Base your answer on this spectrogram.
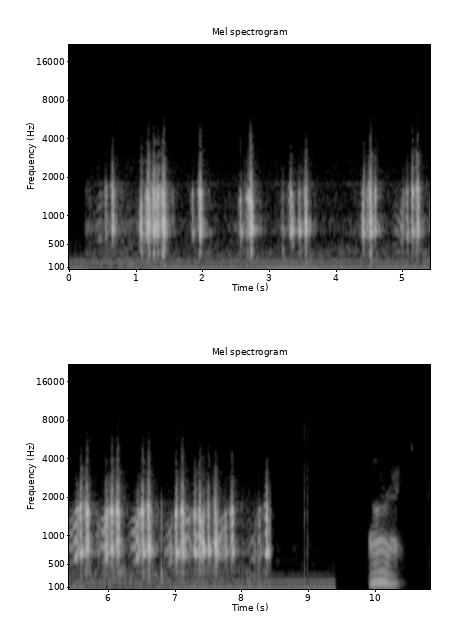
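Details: Wood frogs from Michigan give short, hoarse, clucking croaks in quick bursts in spring, like ducks quacking, a chuck-chuck sound or a DJ skipping a record.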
